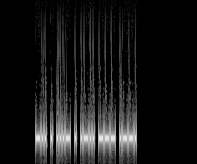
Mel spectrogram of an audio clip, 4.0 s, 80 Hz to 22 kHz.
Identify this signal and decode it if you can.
Morse code, heard as a keyed tone, about 37 wpm, 700 Hz. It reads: DEVELOP
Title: Seven Letter Words - 40wpm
